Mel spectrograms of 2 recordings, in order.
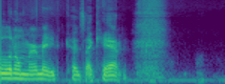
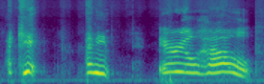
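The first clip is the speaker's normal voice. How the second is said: high, loud pleading; stuck and panicking; 11 semitones higher, 6 dB louder than usual. Acted. Flounder stuck in porthole, high panicked plea. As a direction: beg for help, panicked.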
